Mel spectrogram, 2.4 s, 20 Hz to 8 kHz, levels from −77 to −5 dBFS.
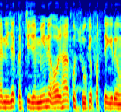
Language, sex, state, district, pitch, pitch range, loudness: Hindi, male, Uttar Pradesh, Lucknow, 150 Hz, 140-165 Hz, -14 LUFS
